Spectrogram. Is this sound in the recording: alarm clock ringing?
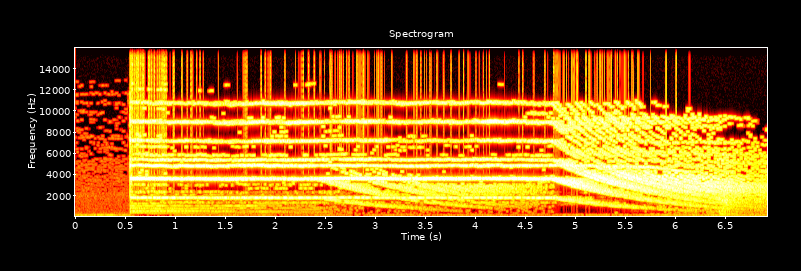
yes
